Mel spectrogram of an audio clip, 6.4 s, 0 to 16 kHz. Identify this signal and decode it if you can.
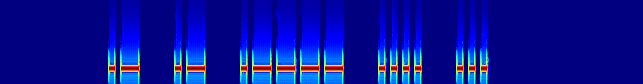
Morse code, heard as a keyed tone, about 20 wpm, spaced as for 14 wpm, 700 Hz. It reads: AA1HS
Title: 088 Lesson 15g - Number 5 - Call Signs 20wpm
